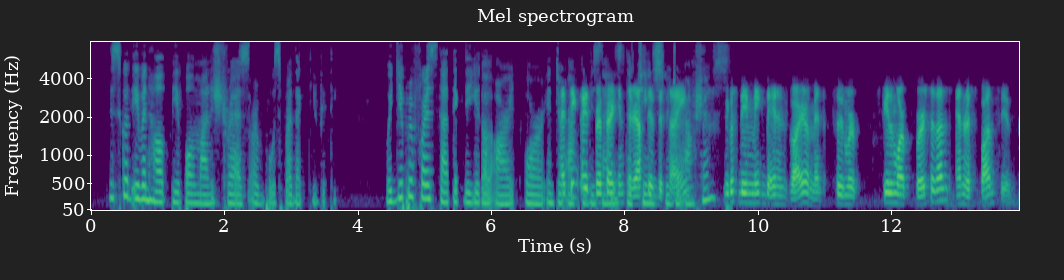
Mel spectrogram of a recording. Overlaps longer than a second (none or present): present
